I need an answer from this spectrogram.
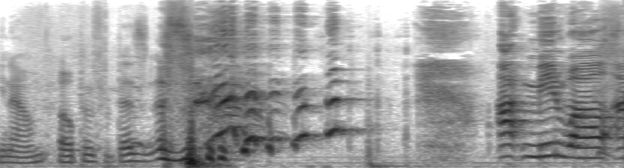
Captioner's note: both laugh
